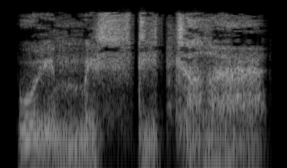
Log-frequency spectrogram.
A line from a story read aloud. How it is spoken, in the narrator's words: Cetricus Ra growls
